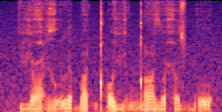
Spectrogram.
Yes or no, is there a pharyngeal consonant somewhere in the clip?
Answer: yes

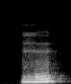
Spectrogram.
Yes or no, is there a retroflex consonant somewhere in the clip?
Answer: no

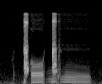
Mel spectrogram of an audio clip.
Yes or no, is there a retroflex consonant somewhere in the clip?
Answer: no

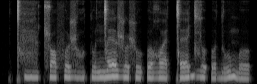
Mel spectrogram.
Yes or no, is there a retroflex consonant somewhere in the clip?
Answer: yes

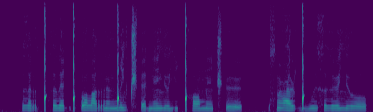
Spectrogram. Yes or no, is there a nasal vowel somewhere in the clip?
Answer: yes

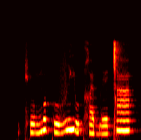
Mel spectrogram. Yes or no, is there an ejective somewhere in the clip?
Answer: no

